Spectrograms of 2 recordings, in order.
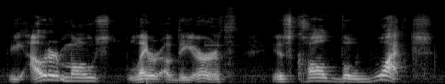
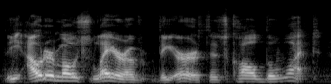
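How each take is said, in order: First: Drawn out, slowed-down question; patient quizmaster repeating the question slowly; slower repeat. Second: Said in the usual way. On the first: Shown as a demonstration. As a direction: spell the question out slowly for the players. Host repeats quiz question slower.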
